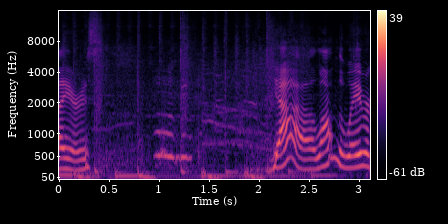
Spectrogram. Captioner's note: cheering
